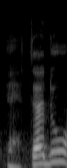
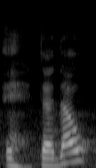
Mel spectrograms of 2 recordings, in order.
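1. تنتهي الكلمة بحركة طويلة 'oo'. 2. تنتهي الكلمة بصوت مزدوج 'aw'. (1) "اهتدوا خطأ" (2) "اهتدوا هي الصحيح"

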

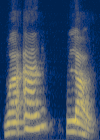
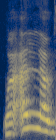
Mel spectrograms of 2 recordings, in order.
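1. 'an' و'law' مفصولتان بفاصل. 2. 'an' و'law' تُنطقان متصلتين دون فاصل. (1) "The wrong is" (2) "The correct is"

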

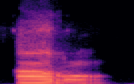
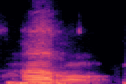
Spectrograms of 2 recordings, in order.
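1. Bunyi r tebal dan mengalir sebentar. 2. Bunyi r tebal dan mengalir sebentar.

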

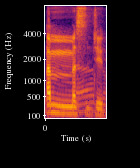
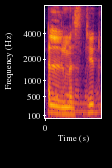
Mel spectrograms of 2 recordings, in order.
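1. L'article se prononce am. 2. L'article se prononce al. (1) "on dit « am-masjid »" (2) "au lieu de dire « al-masjid »"

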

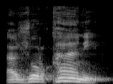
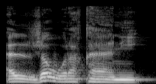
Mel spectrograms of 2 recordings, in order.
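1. الحركة الأولى هي 'u'، ولا توجد حركة بعد الراء. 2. الحركة الأولى هي 'a'، وبعد الراء 'a'. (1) "بضم الجيم وسكون الواو والراء" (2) "بفتح الجيم والراء"

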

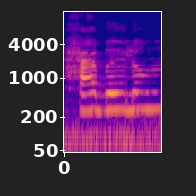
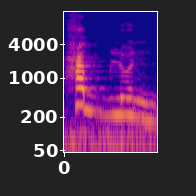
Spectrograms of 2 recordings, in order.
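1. നിർത്തിയ വ്യഞ്ജനം ചെറിയ പ്രതിധ്വനിയോടെ വിടുന്നു. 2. നിർത്തിയ വ്യഞ്ജനം വിടാതെ അടച്ചു പിടിച്ചിരിക്കുന്നു. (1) "അപ്പൊ നമ്മളവിടെ ഒന്ന് കനപ്പിച്ച് പറയുക" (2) "അവിടെ നമ്മൾ മറ്റക്ഷരങ്ങൾ പോലെ പറഞ്ഞാലോ"

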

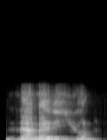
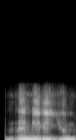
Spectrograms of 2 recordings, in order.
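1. İkinci hecede e ünlüsü var. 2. İkinci hecede i ünlüsü var. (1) "aynın kesresini nispette fetha'ya dönüştüreceğiz" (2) "Nemiriyyun değil"

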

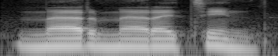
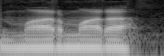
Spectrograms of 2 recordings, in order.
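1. İsimde e sesliler var, sonuna -tin eki eklenmiş. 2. İsimde a sesliler var, sonuna ek yok. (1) "bu mermeretin diye mi okunur? Okunmaz" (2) "Bunun doğru okunuşu nedir? Marmara'dır"

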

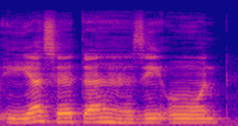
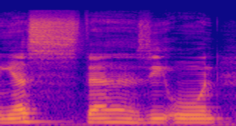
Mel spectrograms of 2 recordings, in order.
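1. السين تُقطع قصيرة مع حركة. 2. السين تُمدّ بصفير ثابت ومستمر.

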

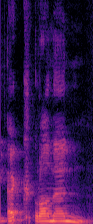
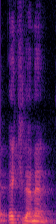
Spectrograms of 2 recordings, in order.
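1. r sesi kalın ve ağırdır. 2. r sesi ince ve hafiftir. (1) "Bu kalındır" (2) "Ekremen doğru okuyuş olmaz"

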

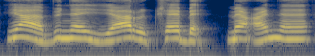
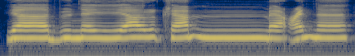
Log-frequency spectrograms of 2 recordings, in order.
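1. b sesi m'den önce telaffuz edilir. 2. b, uzatılmış ve çift m'ye birleşir.

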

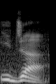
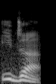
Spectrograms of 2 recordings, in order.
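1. মাঝের ব্যঞ্জনটি 'j' ধ্বনি। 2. মাঝের ব্যঞ্জনটি 'j' ধ্বনি।

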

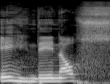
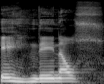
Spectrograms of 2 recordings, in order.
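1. s ধ্বনিটি ভারী এবং emphatic। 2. s ধ্বনিটি ভারী এবং emphatic।

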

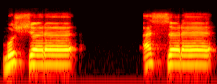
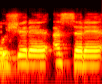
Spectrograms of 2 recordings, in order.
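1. الحركة الأخيرة مائلة قليلاً نحو 'i'. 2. الحركة الأخيرة مائلة بقوة نحو 'i'. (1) "نريد التقليل. بشرى أسرى هكذا" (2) "لا نقول بشرى أسرى، هذه إمالة"

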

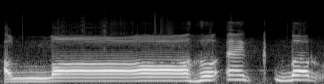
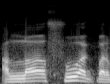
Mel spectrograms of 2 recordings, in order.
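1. Allah-এর পরের অংশটি h ধ্বনি দিয়ে বলা হয়। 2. Allah-এর পরের অংশটি f ধ্বনি দিয়ে বলা হয়। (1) "ফু হবে না, কেন হবে হু" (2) "অনেকেই বলে ফু"

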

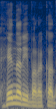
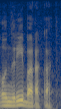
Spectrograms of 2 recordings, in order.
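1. الاسم بيبدأ بصوت H. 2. الاسم بيبدأ بحرف علة، مفيش H. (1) "كان في مخرج كده اسمه هنري بركات" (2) "بس هو كان اسمه ينطق يعني اونري بركات"

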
